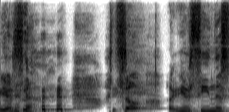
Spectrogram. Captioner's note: chuckles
